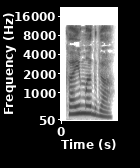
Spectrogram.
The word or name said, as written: ಕೈಮಗ್ಗ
